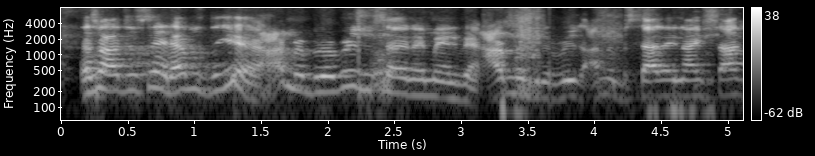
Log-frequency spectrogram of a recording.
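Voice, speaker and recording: Very fast speech with an American accent over noticeable background noise. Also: man. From Chicago. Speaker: wrestling podcast host. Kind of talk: casual chat.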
